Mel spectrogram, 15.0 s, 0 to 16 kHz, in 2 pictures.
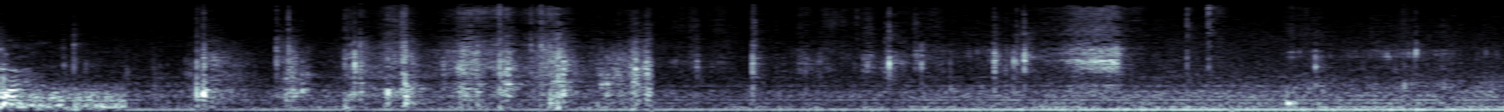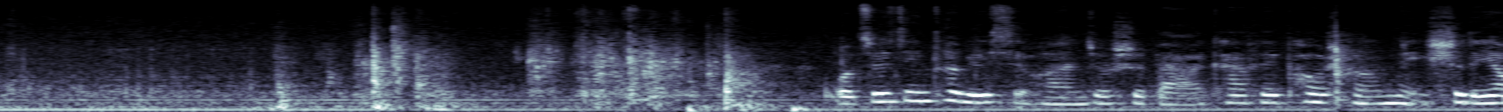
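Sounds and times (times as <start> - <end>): cardboard packaging rustling: 1.1 - 5.7.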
